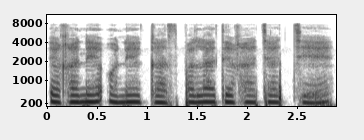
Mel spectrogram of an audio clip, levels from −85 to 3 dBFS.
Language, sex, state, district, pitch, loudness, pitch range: Bengali, female, Assam, Hailakandi, 235 Hz, -16 LUFS, 225-240 Hz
